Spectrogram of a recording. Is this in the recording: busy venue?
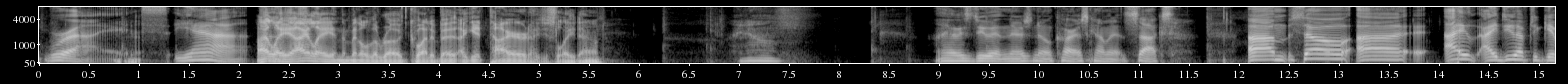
no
